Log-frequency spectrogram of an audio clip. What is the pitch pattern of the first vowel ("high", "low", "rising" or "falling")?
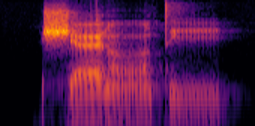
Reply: rising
